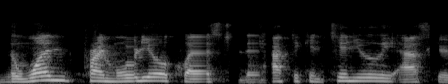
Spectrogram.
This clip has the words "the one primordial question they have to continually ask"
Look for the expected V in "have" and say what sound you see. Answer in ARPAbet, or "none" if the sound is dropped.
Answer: F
